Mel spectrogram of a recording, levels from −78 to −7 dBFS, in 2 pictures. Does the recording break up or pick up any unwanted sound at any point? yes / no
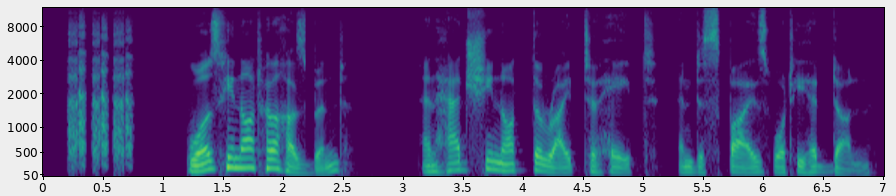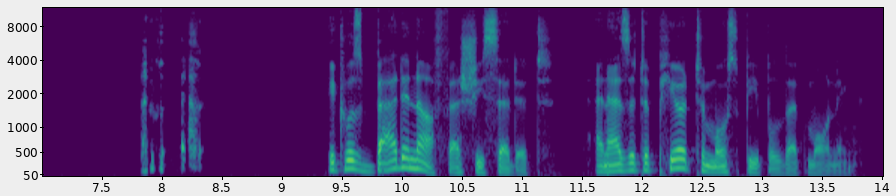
yes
